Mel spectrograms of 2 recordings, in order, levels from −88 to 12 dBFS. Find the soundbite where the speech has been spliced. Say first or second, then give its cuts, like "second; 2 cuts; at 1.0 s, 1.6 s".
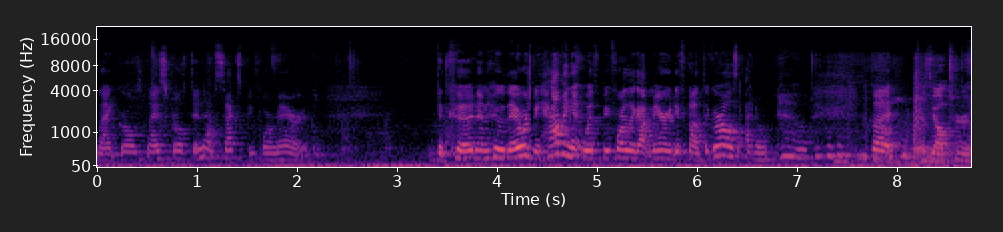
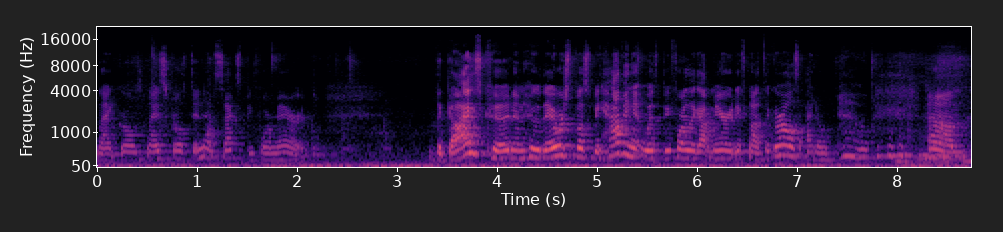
first; 3 cuts; at 3.5 s, 4.3 s, 7.7 s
